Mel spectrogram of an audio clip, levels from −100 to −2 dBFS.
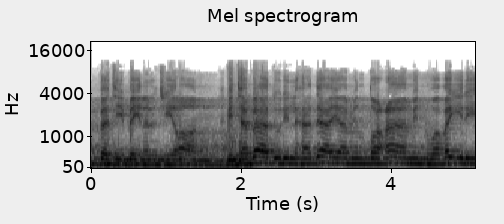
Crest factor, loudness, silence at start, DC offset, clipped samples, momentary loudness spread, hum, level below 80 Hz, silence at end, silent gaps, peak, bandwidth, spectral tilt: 8 dB; -9 LUFS; 0 s; under 0.1%; 2%; 4 LU; none; -40 dBFS; 0 s; none; 0 dBFS; 10 kHz; -7 dB/octave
